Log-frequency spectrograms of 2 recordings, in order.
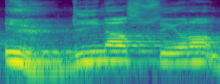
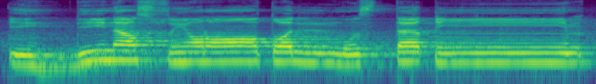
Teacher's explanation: huruf ha itu keluarnya dari pangkal tenggorokan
